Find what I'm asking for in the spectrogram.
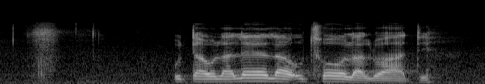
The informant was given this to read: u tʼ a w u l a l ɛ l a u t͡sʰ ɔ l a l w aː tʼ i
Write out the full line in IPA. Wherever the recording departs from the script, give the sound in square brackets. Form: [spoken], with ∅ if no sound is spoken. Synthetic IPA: u tʼ a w u l a l ɛ l a u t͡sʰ ɔ l a l w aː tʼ i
